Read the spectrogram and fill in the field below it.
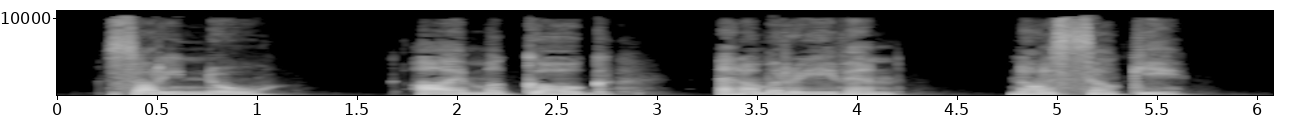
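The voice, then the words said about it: Sing-song Welsh accent. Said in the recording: “in a sing-song accent I recognized as Welsh”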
